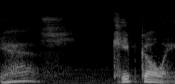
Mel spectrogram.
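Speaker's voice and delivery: soft, hushed, encouraging stage whisper murmur. Speaker voices what Satan half-whispers to someone regretting what they did, Satan half-whispering. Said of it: "Satan just keeps whispering".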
